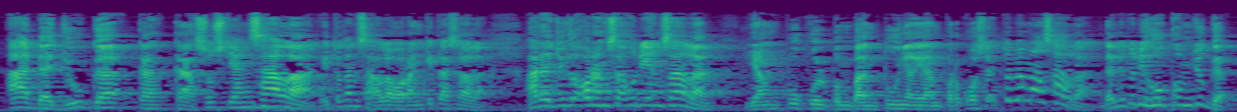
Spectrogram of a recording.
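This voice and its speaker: A man's voice: fairly high pitch, sing-song, brisk, fairly bright tone. A man giving a sermon to a congregation, asking them rhetorical questions. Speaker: preacher. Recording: echoey hall with long reverb.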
